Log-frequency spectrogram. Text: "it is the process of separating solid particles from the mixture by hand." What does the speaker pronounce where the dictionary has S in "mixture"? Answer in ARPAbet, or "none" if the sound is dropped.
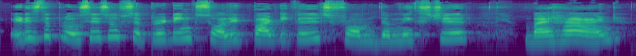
S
